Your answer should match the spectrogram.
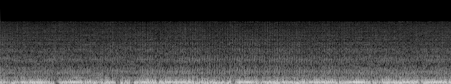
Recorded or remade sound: remade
